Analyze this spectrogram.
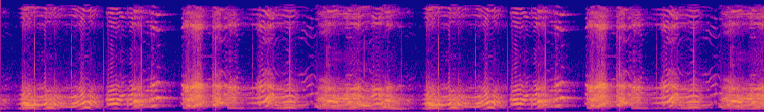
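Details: Loud barking from a dog in bursts of overlapping yelps and wavering, howl-like notes, repeated roughly every one to two seconds, with sharp clicking sounds.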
